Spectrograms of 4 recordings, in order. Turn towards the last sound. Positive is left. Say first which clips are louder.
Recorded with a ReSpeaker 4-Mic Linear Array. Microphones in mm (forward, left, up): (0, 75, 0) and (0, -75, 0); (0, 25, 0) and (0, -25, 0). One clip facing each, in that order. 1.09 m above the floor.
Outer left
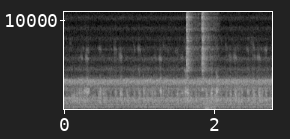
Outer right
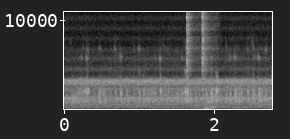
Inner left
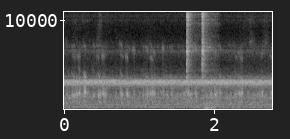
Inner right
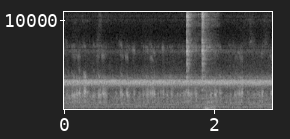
# even, even
turn(degrees=-25)  # may be behind; listen again after turning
